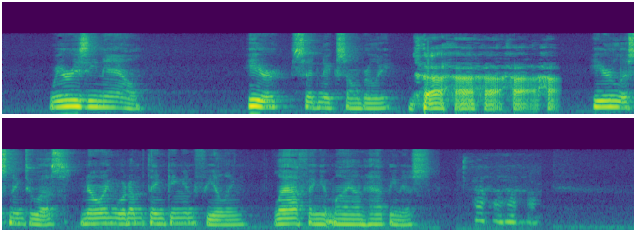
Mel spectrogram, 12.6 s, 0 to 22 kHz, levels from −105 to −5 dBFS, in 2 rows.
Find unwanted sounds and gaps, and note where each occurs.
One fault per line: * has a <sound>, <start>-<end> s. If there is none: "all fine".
* has a laugh, 4.1-5.6 s
* has a laugh, 10.9-11.7 s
